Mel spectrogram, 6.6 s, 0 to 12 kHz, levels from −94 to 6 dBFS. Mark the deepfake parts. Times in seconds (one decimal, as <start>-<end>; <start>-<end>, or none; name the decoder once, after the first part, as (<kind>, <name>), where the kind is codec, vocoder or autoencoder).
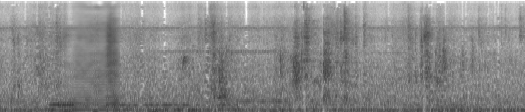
0.8-1.5 (vocoder, Vocos)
